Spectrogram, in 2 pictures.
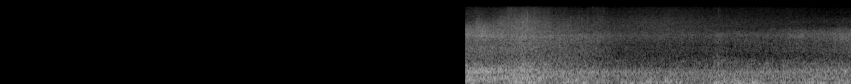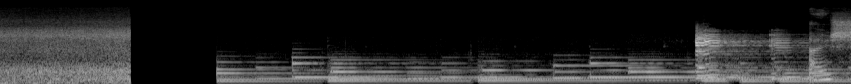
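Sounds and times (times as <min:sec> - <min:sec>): surf washing over beach: 0:04.7 - 0:09.8
plucked string music: 0:11.4 - 0:17.0.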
